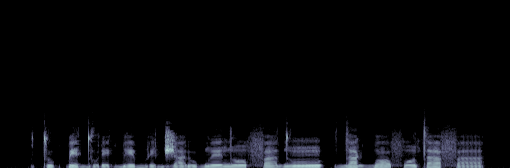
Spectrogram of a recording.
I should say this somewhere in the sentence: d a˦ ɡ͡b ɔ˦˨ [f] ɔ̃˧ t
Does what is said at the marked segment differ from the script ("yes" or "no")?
no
